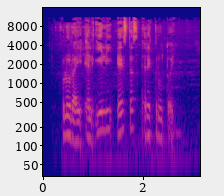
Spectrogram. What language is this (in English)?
Esperanto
